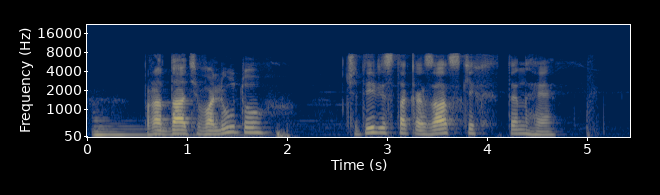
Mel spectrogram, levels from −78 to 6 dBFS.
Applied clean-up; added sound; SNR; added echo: none; Bowed string instrument; 14 dB; none.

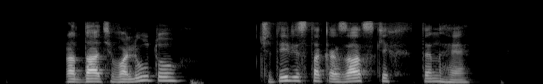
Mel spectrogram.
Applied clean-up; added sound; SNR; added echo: neural mask model DeepFilterNet 3.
